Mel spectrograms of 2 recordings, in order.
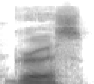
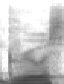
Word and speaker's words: Gruis: a good time out at gruis or Gru gruis I say gruis too it's Gru some people say Gru they're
